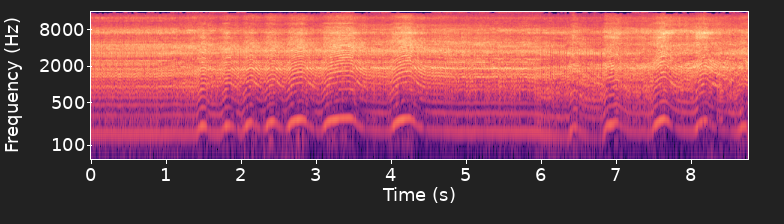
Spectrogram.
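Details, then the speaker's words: Turbocharged nitro RC car engine blips in quick bursts, revving higher after the mixture is leaned, following rich-running and bubbling complaints; still not shifting into second, owner suspects burnt-out transmission or clutch. "oh that seems faster yeah that is faster still not shifting so we for sure burnt out the transmission or the clutch or whatever"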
